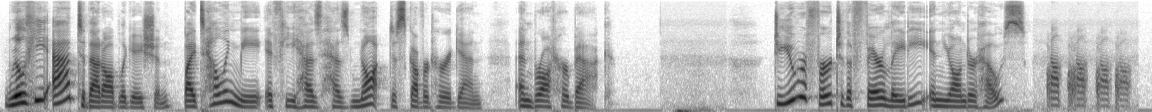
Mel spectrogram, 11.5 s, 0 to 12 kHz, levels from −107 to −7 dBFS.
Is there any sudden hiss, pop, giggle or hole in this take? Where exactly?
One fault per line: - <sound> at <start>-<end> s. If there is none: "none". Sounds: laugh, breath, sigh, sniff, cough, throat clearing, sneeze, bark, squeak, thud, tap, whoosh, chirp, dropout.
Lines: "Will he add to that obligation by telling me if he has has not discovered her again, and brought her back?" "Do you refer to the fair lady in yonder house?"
- breath at 6.7-7.2 s
- laugh at 10.5-11.3 s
